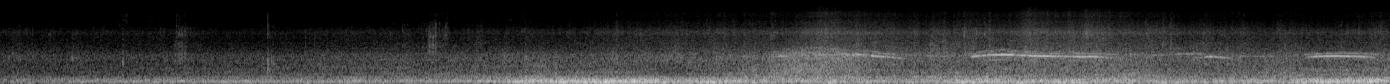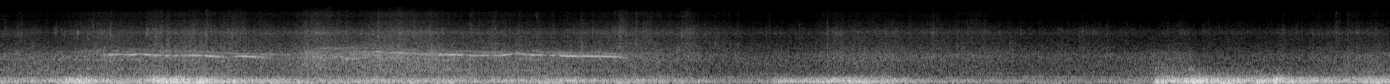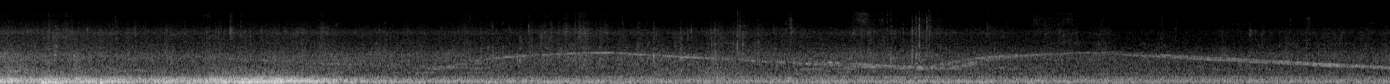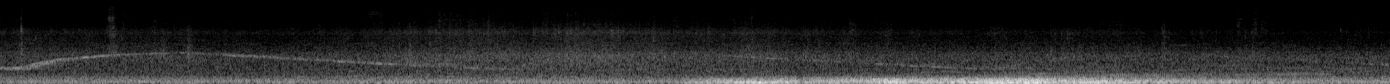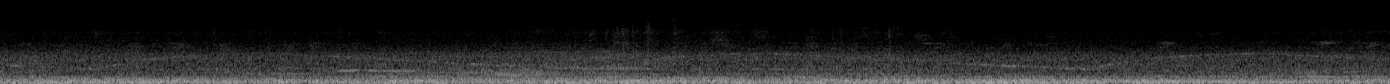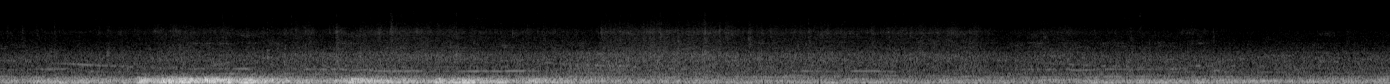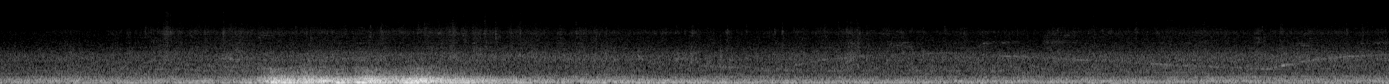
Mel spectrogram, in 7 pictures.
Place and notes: {"title": "Lorong Cenderawasih, Pantai Peringgit, Melaka, Malaysia - Thunder", "date": "2017-11-16 18:40:00", "description": "Listening to rumbling thunder in the room and the recorder is facing the window. Strong wind and it is making the leaves knocking the window glass. In the background is the tv sound and the busy road nearby.", "latitude": "2.23", "longitude": "102.26", "altitude": "8", "timezone": "Asia/Kuala_Lumpur"}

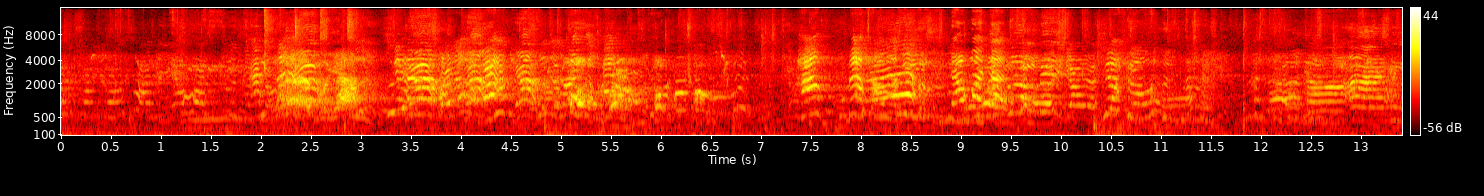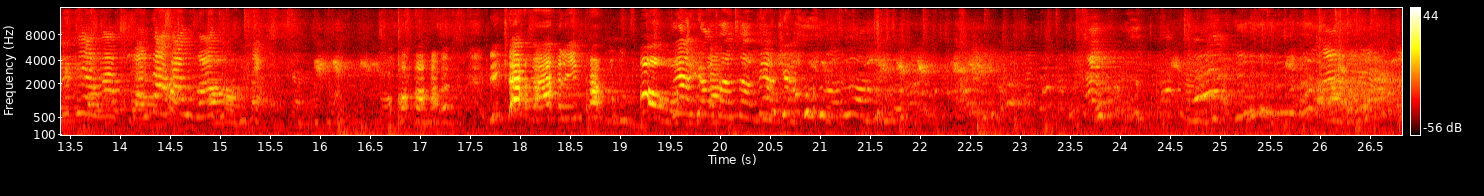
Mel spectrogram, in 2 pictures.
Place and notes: {"title": "Huashun St., Zhonghe Dist. - Children and birds sound", "date": "2017-04-30 17:26:00", "description": "in the Park, sound of the birds, traffic sound, Child", "latitude": "25.00", "longitude": "121.47", "altitude": "19", "timezone": "Asia/Taipei"}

